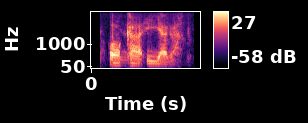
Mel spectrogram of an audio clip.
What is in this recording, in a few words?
millet, Olukumi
